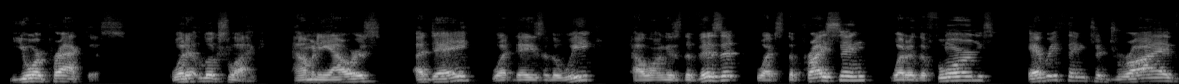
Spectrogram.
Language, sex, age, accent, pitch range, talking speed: English, male, 40-59, American, 125-180 Hz, 160 wpm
